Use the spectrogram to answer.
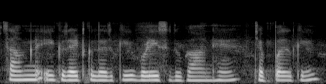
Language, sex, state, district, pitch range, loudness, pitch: Hindi, female, Uttar Pradesh, Lucknow, 195-210 Hz, -17 LUFS, 195 Hz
